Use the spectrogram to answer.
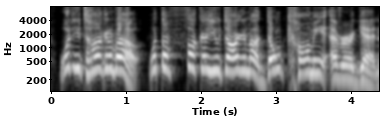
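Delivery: high, fast, feigned outrage at the caller. Retold or imitated. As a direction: act shocked he'd even ask, then hang up. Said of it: "acted phone call".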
